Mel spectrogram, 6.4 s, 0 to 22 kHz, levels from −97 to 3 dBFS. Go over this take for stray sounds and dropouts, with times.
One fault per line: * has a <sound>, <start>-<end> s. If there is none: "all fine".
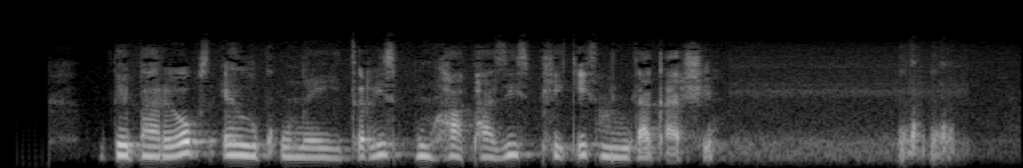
* has a laugh, 5.6-6.0 s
